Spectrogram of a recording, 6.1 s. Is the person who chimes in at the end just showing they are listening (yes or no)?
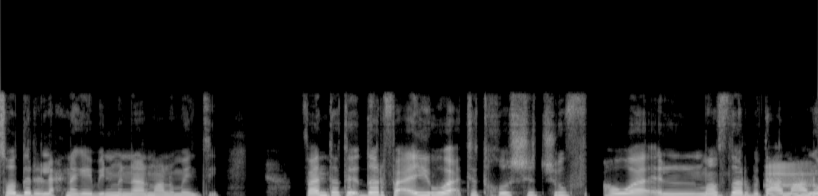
yes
